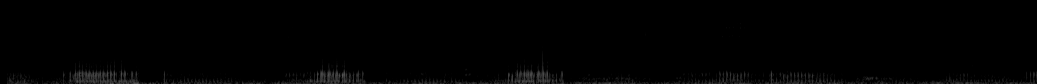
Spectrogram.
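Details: Domestic cat purring, a low rumbling purr rising and falling in slow cycles roughly every two seconds, each inhale-exhale swell brightening briefly before fading, in a quiet indoor setting.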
